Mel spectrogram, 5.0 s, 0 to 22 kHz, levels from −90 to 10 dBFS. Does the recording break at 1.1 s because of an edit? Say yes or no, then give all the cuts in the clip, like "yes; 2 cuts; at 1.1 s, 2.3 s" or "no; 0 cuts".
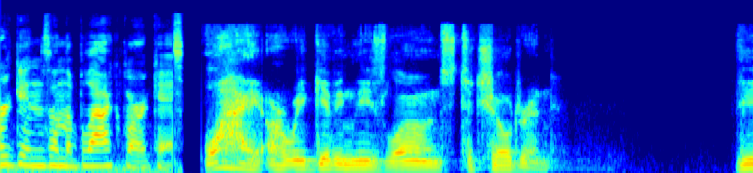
yes; 1 cut; at 1.1 s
